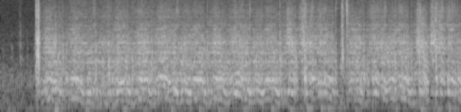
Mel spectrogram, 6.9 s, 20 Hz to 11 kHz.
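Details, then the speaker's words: A 1967 Ford F100 makes its first start after sitting 29 years, after much gas and a pop into the carburetor. It fires, then runs ragged with a wavering pitch and irregular stumbles. Owner suspects the carburetor and plans to swap it. "she fired she fired um yeah um didn't sound too good but also that carburetors jump"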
